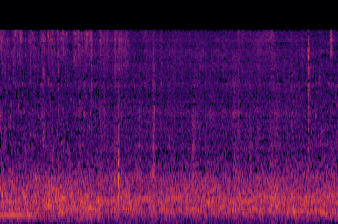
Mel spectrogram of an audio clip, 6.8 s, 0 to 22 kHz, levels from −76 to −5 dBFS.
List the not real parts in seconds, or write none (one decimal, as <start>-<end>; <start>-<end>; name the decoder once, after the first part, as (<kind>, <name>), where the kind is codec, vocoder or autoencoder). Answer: 2.0-6.1 (autoencoder, DAC-VAE)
